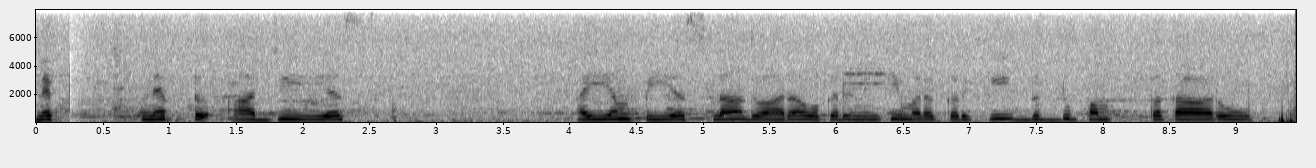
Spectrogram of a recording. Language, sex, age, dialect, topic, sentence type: Telugu, female, 60-100, Southern, banking, statement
